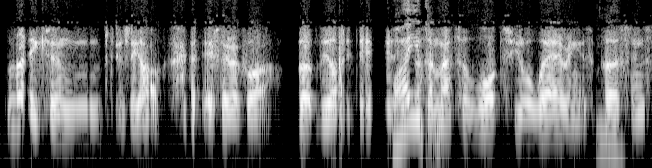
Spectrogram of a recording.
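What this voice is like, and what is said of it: Posh English accent. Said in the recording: “Why are you pretending to talk posh? ... You talk posh now.”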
